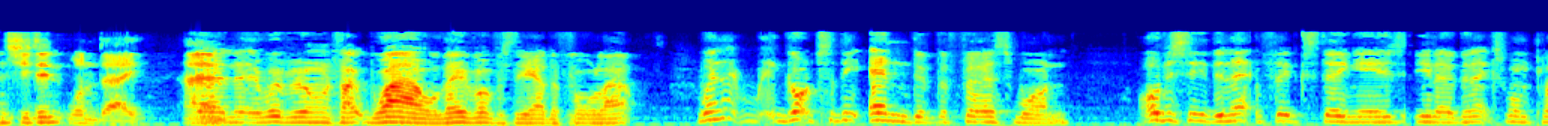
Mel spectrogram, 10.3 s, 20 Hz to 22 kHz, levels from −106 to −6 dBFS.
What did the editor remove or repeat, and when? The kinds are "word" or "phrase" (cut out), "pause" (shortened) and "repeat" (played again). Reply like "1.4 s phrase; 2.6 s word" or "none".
none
